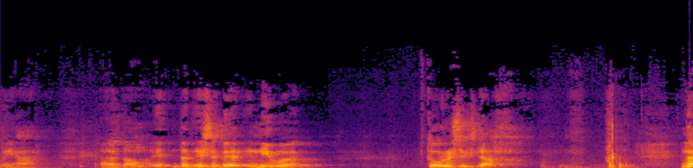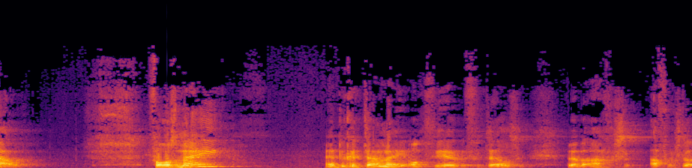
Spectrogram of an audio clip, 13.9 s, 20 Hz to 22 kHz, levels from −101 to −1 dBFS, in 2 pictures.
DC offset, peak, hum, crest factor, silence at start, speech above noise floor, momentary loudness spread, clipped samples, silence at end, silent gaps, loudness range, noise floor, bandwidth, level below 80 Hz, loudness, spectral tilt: under 0.1%; 0 dBFS; none; 18 dB; 0 s; 35 dB; 21 LU; under 0.1%; 0 s; none; 8 LU; -52 dBFS; 15 kHz; -52 dBFS; -17 LUFS; -5 dB/octave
